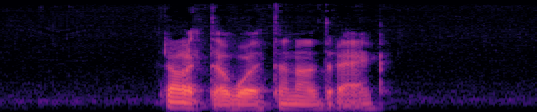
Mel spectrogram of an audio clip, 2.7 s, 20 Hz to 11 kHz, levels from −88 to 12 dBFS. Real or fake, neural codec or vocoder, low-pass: fake; codec, 16 kHz in and 24 kHz out, 2.2 kbps, FireRedTTS-2 codec; 9.9 kHz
